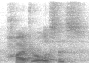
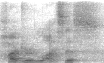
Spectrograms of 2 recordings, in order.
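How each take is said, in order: First: "hydrolysis" run together, stressed on DROL; usual word pronunciation. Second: "hydrolysis" slowly, as hydro-LYE-sis; split-word pronunciation. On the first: Teacher naming the term for the class, "hydrolysis" as hy-DROL-uh-sis. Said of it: "which is hydrolysis". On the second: Teacher showing the word's parts, "hydrolysis" slowly as hydro-LYE-sis. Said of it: "Lysis means to split apart". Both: Shown as a demonstration.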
